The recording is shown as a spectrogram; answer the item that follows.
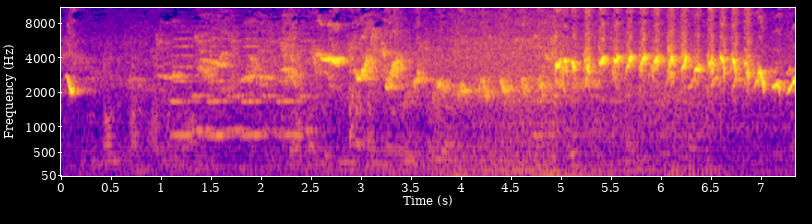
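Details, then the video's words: Caged greater green leafbird in full song ahead of being hung up, mixing warbles and whistled notes before a fast, buzzy run of rapid repeated chirps in the last few seconds. "CUCAK HIJAU GACOR...Sebelum di gantang"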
